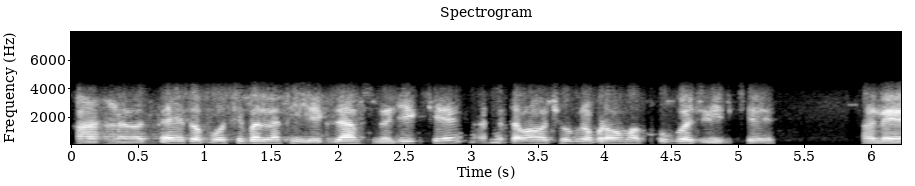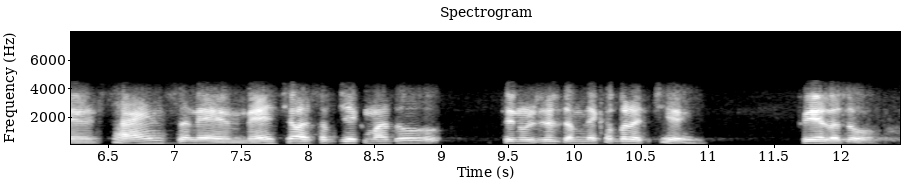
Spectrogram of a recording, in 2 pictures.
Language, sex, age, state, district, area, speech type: Gujarati, male, 18-30, Gujarat, Ahmedabad, urban, conversation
